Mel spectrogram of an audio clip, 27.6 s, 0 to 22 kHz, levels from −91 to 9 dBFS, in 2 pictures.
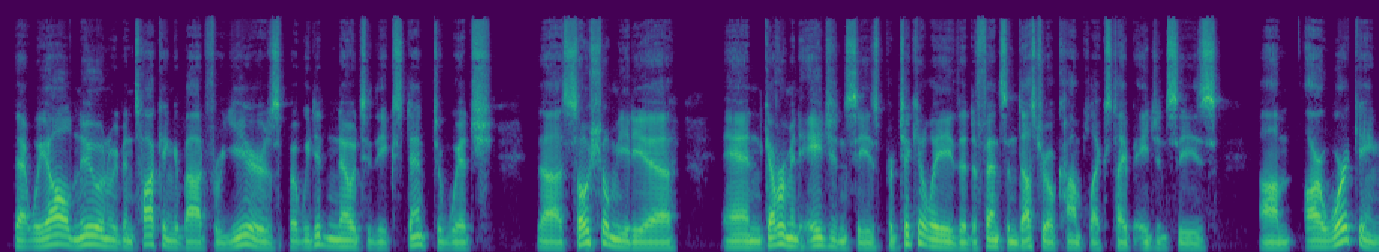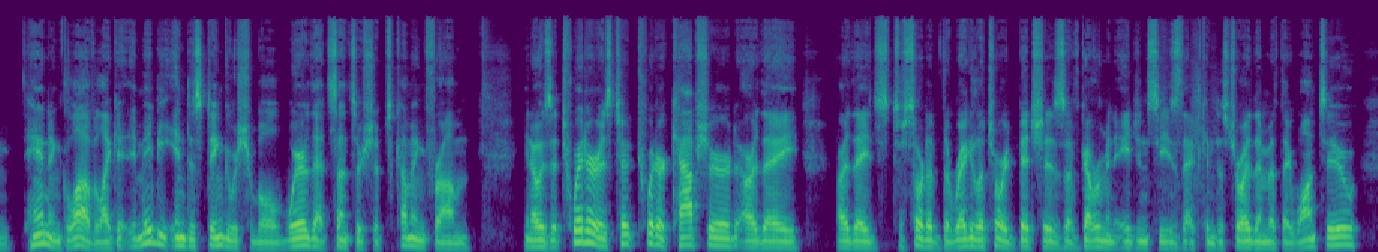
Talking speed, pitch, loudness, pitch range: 170 wpm, 95 Hz, -19 LUFS, 85-115 Hz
